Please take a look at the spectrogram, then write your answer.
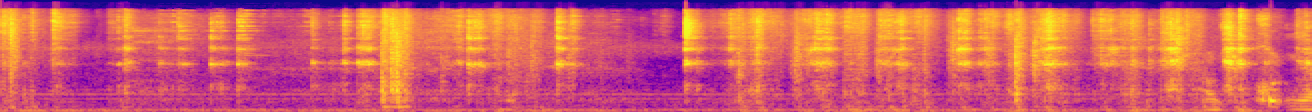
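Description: A metal spatula scrapes and rasps around the root ball of an Itoigawa juniper bonsai during spring repotting, giving close, uneven grating strokes with occasional soft knocks and clinks.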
